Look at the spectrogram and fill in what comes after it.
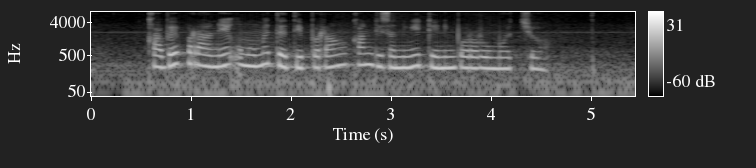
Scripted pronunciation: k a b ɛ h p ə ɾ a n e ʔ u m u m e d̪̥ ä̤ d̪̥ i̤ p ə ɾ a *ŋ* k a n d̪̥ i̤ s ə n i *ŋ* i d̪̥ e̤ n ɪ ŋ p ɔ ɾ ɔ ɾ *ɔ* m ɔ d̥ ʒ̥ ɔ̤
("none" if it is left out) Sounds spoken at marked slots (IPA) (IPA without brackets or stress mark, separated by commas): ŋ, ŋ, u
